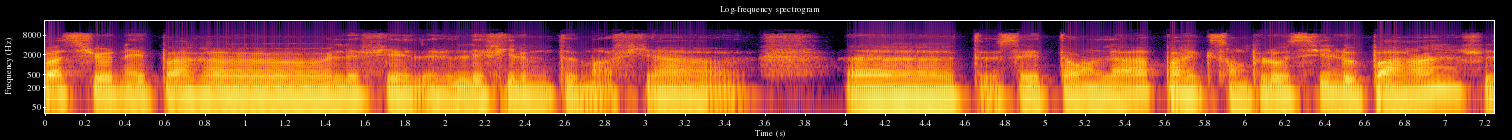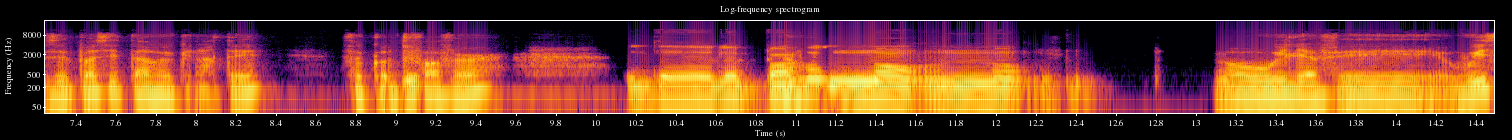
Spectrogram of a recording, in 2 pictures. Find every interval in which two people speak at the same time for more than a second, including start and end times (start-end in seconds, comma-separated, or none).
none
